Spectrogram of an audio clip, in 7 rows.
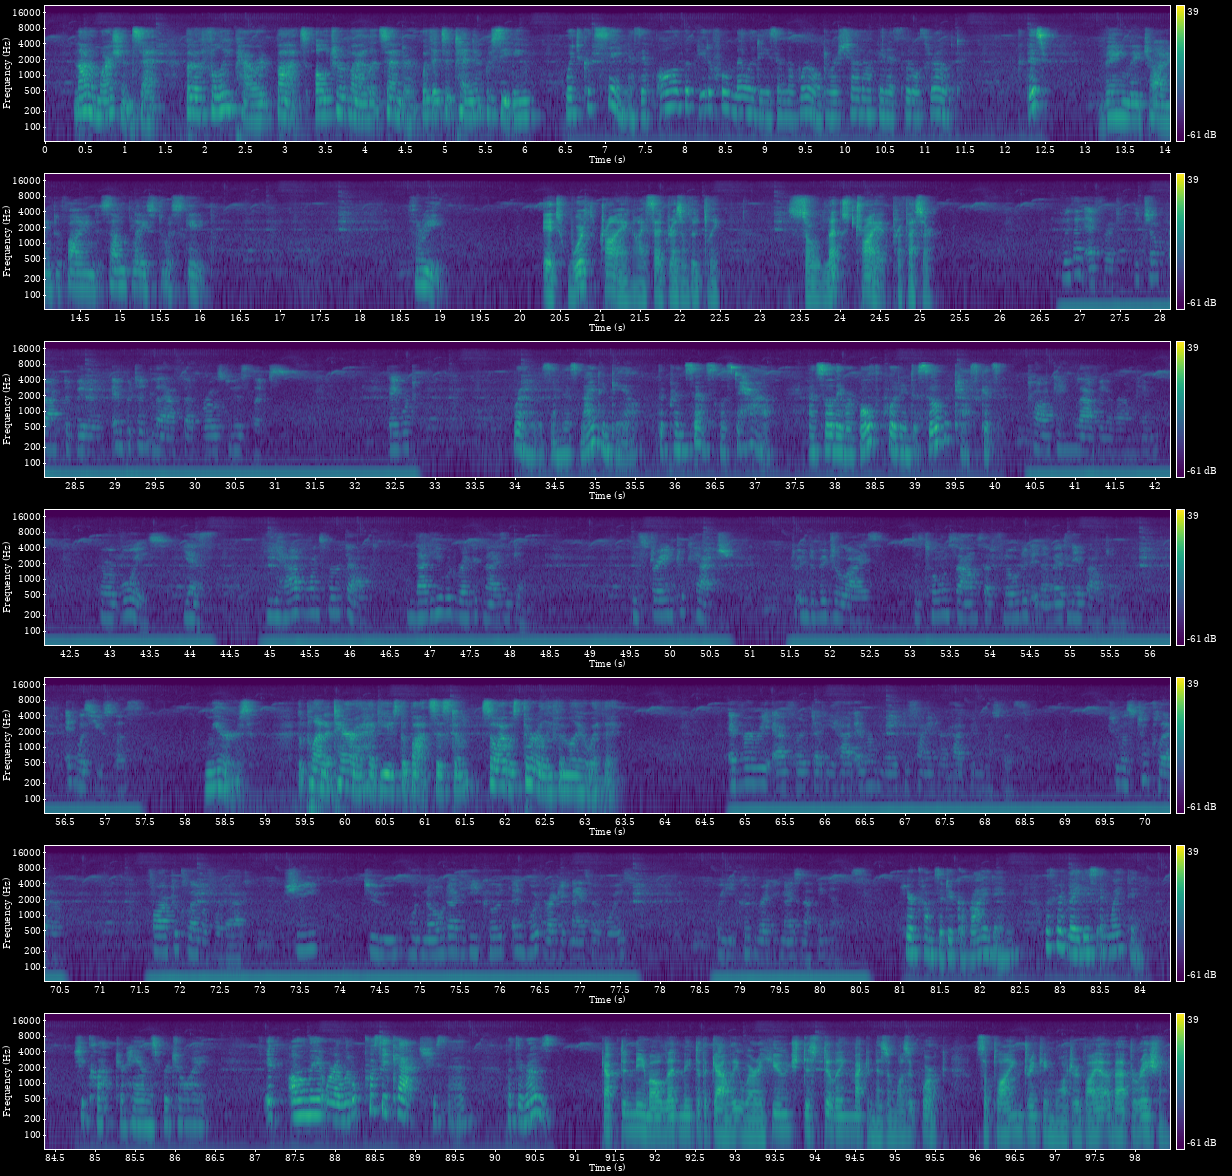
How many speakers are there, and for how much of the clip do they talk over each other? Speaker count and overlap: five, no overlap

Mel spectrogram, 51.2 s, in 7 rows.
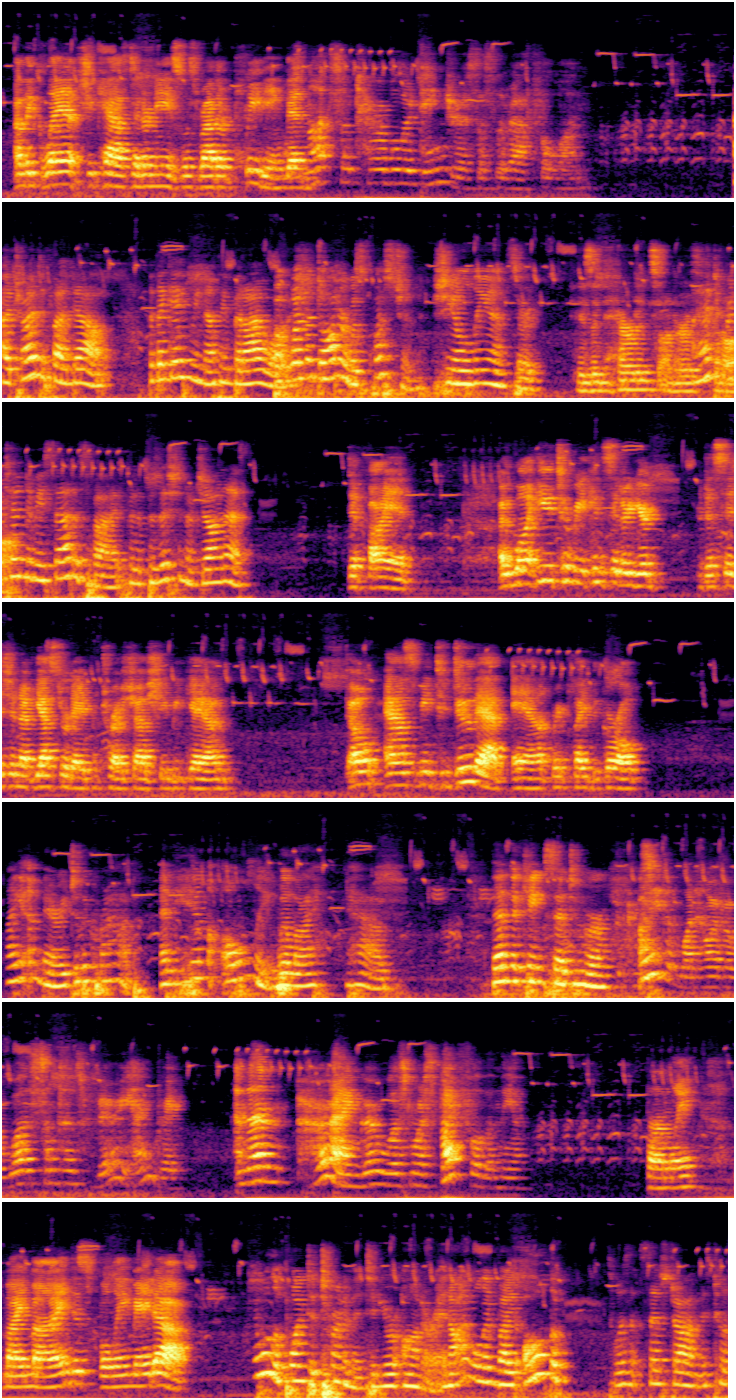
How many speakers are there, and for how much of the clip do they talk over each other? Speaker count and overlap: five, about 4%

